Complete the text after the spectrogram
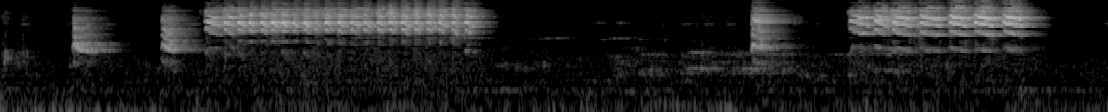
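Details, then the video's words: Cucak cungkok master recording for training songbirds: two harsh rasping notes, then a long high buzzy trill of rapid pulses lasting about two seconds, repeated after a pause; no other sounds. "MASTERAN CUCAK CUNGKOK"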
